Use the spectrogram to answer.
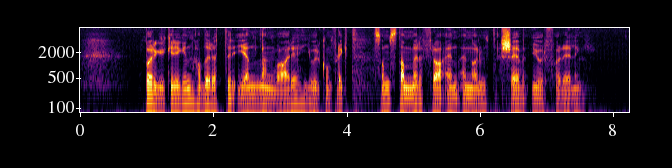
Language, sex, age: Norwegian, male, 27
